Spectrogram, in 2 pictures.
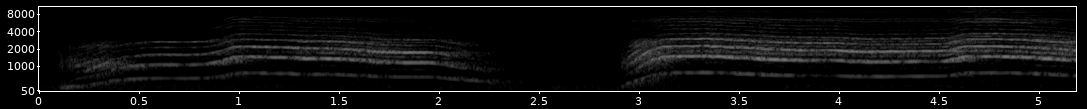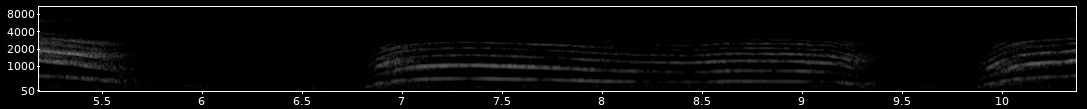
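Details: Aggressive domestic cat fighting, giving long harsh yowls that swell and bend in pitch, four drawn-out wails with brief silent gaps between them.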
